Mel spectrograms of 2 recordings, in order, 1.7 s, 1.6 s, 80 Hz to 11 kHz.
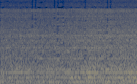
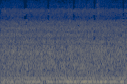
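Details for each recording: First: Wanptek EPS3210 32 V 10 A power supply, internal temperature reading 105°: a steady airy rush from the small fan spinning evenly with no rubbing; the heat-triggered cooling fan has just cycled on. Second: Wanptek EPS3210 32 V 10 A power supply switched off after load testing, with the dummy load still cooling down: a steady, quiet, even whoosh with a faint low hum and no rattle; this is the dummy load's cooling fan running normally.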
